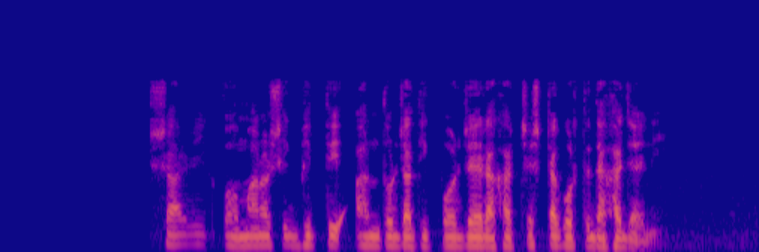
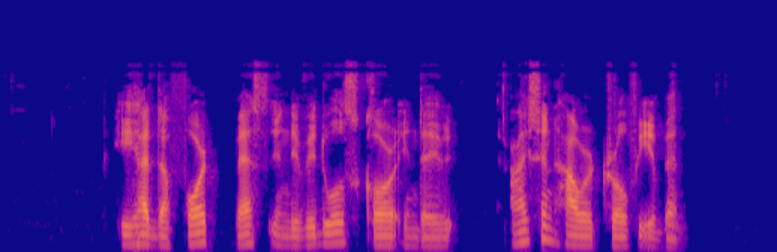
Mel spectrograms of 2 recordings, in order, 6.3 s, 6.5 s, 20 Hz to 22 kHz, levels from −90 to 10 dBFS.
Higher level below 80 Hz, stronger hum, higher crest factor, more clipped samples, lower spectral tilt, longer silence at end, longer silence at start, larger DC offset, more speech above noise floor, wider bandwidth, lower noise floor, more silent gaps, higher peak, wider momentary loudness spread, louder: first, -58 dBFS vs -68 dBFS; neither; second, 22 dB vs 28 dB; neither; first, -6 dB/octave vs -3 dB/octave; about the same, 0.85 s vs 0.8 s; first, 1.25 s vs 0.95 s; neither; second, 42 dB vs 52 dB; second, 7.2 kHz vs 9.4 kHz; about the same, -79 dBFS vs -79 dBFS; neither; second, -18 dBFS vs 0 dBFS; about the same, 10 LU vs 9 LU; second, -37 LUFS vs -27 LUFS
